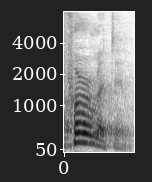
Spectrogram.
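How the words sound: It is said with a curled r sound. "तो वो American उच्चारण है"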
